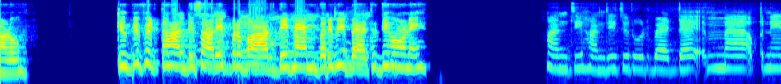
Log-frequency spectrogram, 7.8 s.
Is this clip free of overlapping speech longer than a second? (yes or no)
no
